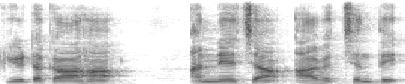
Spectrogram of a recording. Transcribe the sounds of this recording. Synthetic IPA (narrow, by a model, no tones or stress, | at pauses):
kiːʈɐkaːɦɐ | ɐnjeːt͡ʃaaːɡɐt͡ʃːʃʰɐnt̪i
